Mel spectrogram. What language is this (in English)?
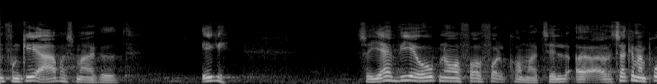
Danish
